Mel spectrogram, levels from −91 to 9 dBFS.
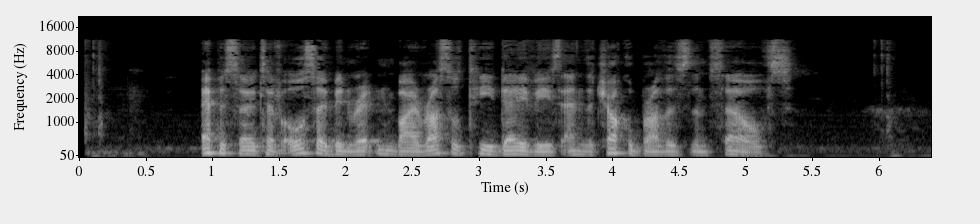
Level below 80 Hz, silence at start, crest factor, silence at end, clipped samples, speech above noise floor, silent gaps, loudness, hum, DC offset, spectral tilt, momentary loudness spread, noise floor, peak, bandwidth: -50 dBFS; 0.05 s; 26 dB; 0.3 s; under 0.1%; 40 dB; none; -26 LUFS; none; under 0.1%; -5 dB/octave; 6 LU; -66 dBFS; -2 dBFS; 11.5 kHz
